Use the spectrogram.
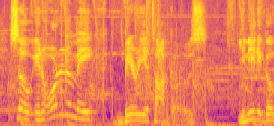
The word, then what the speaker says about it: birria: tacos are, or excuse, let me say it like the Latinos would say it, depending on if you're male or female. Birria. Okay, I think that's how you do it. Birria. You gotta kind of roll your R's.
